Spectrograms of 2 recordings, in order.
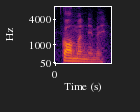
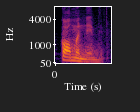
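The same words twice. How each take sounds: The two takes are said the same way.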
